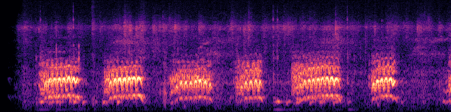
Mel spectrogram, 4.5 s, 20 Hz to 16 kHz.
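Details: A 17-day-old female Yorkshire Terrier puppy, steel blue and tan, from Kochi, born 20 November 2014 and recorded 7 December, gives a run of high, tonal squealing whimpers in quick succession.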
